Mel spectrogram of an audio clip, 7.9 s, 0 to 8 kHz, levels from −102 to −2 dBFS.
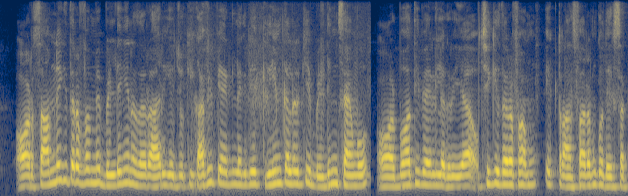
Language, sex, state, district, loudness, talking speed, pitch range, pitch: Hindi, male, Bihar, Darbhanga, -15 LUFS, 305 wpm, 160-190 Hz, 175 Hz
